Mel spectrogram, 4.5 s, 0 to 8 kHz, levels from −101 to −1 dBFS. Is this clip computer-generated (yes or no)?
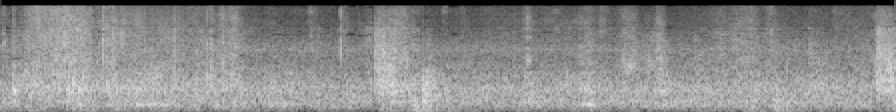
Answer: no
